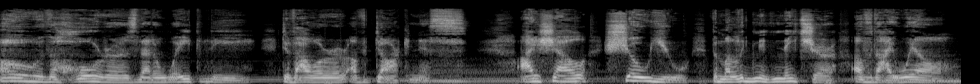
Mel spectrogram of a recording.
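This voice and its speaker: Clear music plays in the background as a man speaks at a very slow pace. He uses a put-on character voice that is raspy and medium in pitch. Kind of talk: archaic, theatrical. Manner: rage-filled, threatening.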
